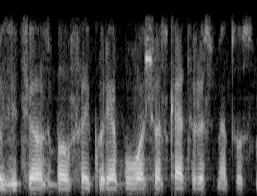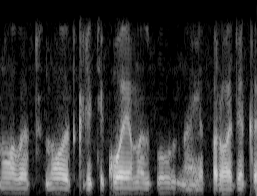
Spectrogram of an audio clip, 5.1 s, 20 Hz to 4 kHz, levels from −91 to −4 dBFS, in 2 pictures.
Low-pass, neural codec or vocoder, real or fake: 3.6 kHz; codec, 16 kHz, 16 kbps, FunCodec, trained on LibriTTS, 50 frames a second; fake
